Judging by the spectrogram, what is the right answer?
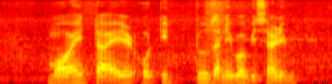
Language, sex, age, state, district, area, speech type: Assamese, male, 18-30, Assam, Lakhimpur, rural, read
